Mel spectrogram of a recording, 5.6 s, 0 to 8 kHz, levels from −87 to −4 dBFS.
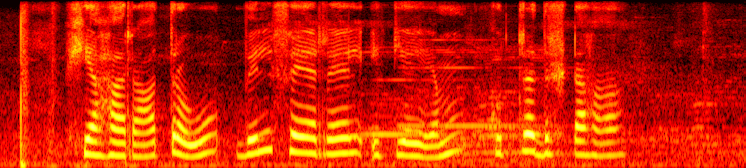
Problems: background sounds at intervals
